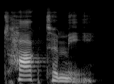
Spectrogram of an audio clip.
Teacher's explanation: Talk is the primary stress here. to is reduced to a schwa. me is a secondary stress.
